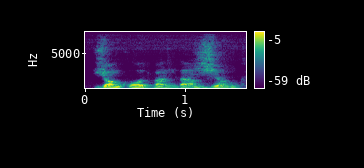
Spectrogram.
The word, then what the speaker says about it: Jean-Claude Van Damme: by Jean-Claude Van Damme I think the way you say his name you have to say it pronounce it properly Jean-Claude Van Damme yes John John Claude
